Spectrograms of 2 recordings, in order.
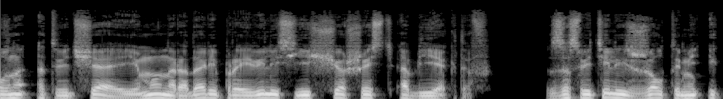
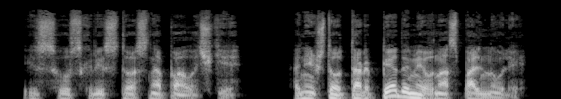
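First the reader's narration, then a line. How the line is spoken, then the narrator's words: Through gritted teeth. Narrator (Russian): процедил Макдауэлл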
